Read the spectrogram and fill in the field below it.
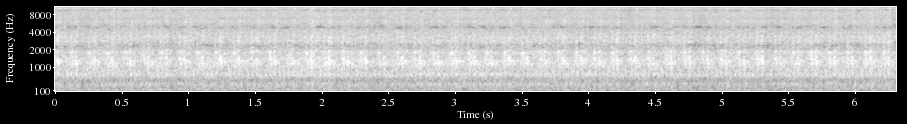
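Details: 2005 Subaru Legacy GT with rebuilt refurbished block (new crankshaft, bearings, used rods/pistons, used heads with new valve seals, used VF40 turbo), warmed-up idle at 22 psi oil pressure: light regular tapping knock three to four per second over idle; cause not found.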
